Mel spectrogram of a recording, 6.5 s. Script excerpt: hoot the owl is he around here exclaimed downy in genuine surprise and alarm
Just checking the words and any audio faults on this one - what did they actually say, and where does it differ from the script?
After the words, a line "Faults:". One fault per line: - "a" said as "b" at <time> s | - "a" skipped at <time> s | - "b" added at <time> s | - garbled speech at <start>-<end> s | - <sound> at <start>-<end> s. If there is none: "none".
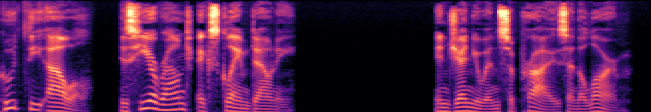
hoot the owl is he around exclaimed downy in genuine surprise and alarm
Faults:
- "here" skipped at 1.9 s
